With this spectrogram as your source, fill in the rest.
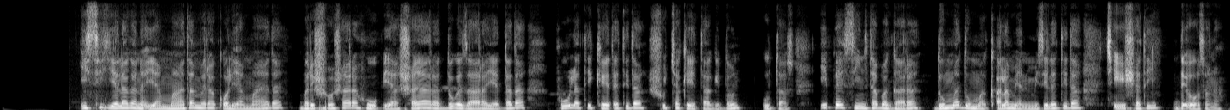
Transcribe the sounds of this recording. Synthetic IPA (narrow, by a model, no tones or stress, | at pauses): ʔɪsːɪjɛlɐɡɐnɐʔɪjamaːt̪ɐmɛɾɐkʼɔlɪjɐmaːjɐd̪ɐ | bɐɾɪʃɔːʃaːɾɐhuːpʼːɪjaːʃɐjaːɾɐd̪ʊɡɛzaːɾɐjɛd̪ːɐd̪ɐpʰuːlɐt̪ːɪke̞ːt̪ʼːɛt̪ːɪd̪ɐʃʊt͡ʃːɐke̞ːt̪ːaːɡɪd̪ːɔn | ʊt̪ːa̰ːsʔɪpːɛsɪnt̪ːɐbɐɡːaːɾɐd̪ʊmːɐd̪ʊmːɐkʼɐlɐmɪjɐnmɪsɪlɛt̪ːɪd̪ɐt͡ʃʼiːʃːɐt̪ɪd̪ɛʔo̞ːsɔnɐ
